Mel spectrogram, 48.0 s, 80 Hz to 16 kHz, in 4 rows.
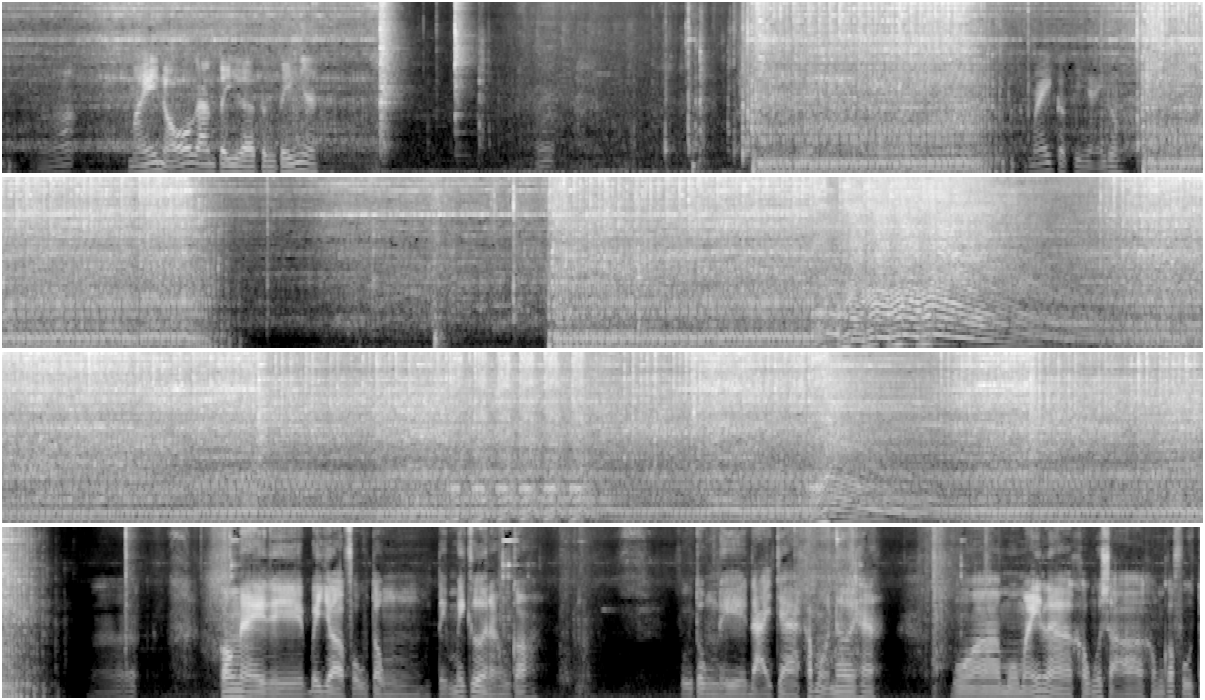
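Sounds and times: chainsaw engine revving and idling: 0.0 - 3.9, 7.4 - 36.6.

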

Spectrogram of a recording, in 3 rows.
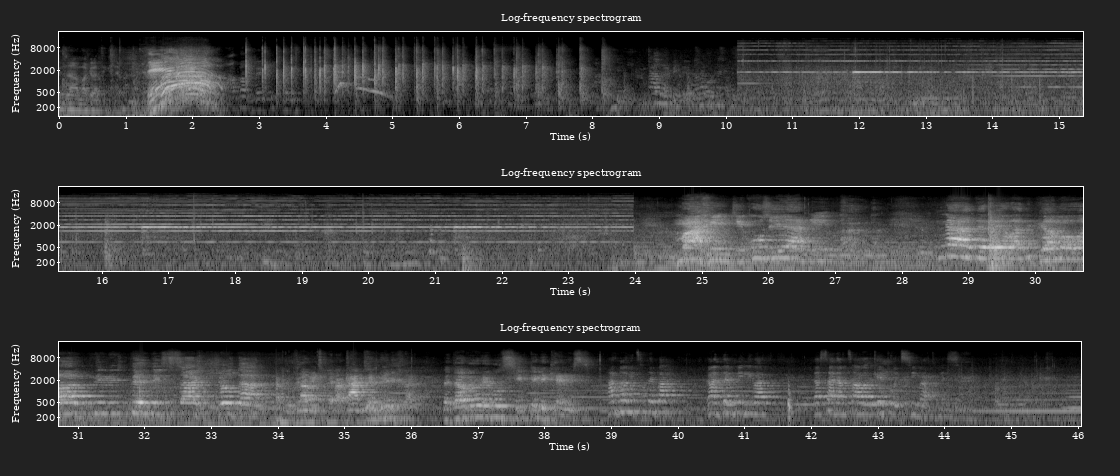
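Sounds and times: group clapping in rhythm: 2.8 - 8.6
music of long held notes: 10.2 - 34.0, 43.8 - 46.0.

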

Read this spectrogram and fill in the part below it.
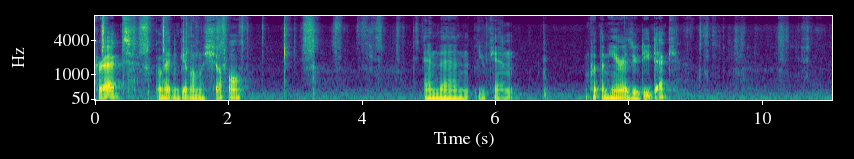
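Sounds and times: cards rustling and scuffing: 0.0 - 5.0, 8.9 - 11.0.

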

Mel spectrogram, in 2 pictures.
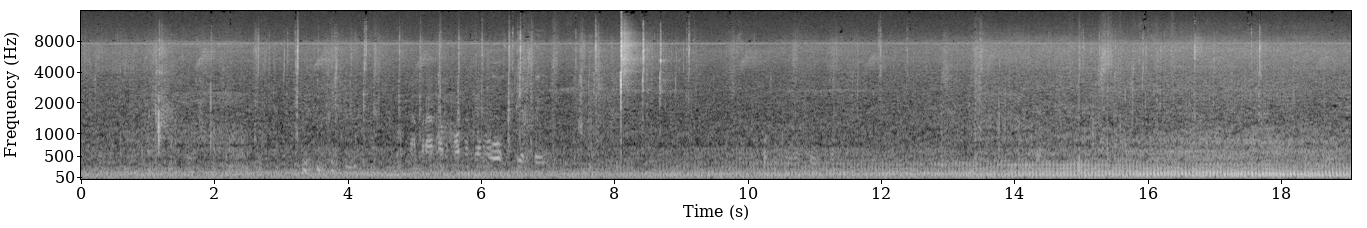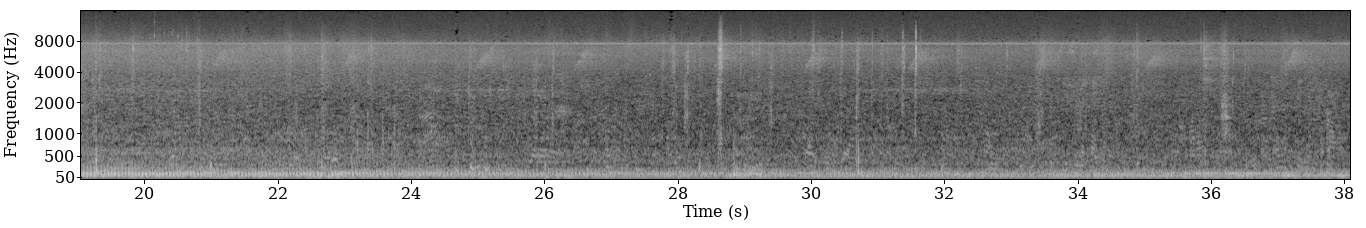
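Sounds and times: vehicle engine passing: 0.2 - 38.0.

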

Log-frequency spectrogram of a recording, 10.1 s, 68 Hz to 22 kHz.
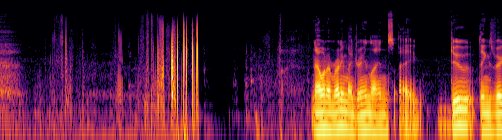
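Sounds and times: handling noise: 0.6 - 5.6.

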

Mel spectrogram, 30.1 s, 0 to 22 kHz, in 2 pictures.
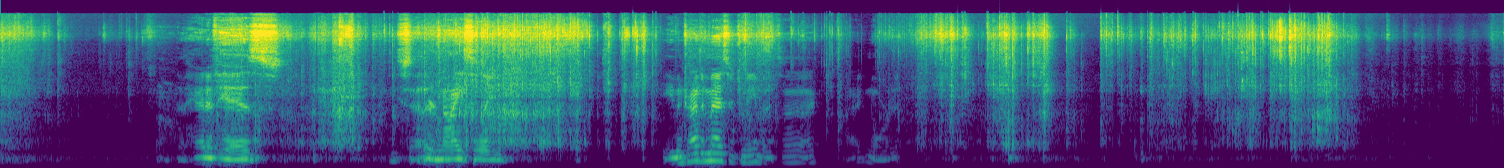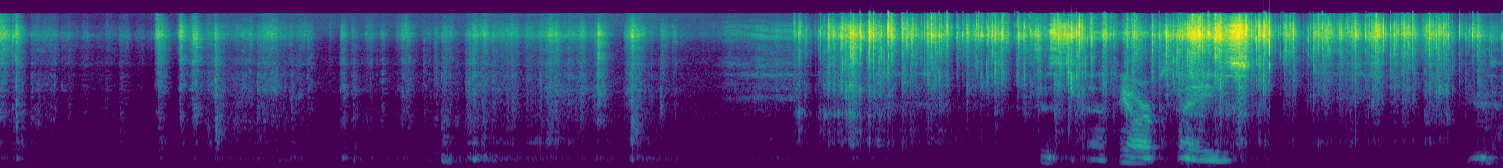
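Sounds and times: foil packs crinkling: 2.2 - 13.6, 23.0 - 30.0.

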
